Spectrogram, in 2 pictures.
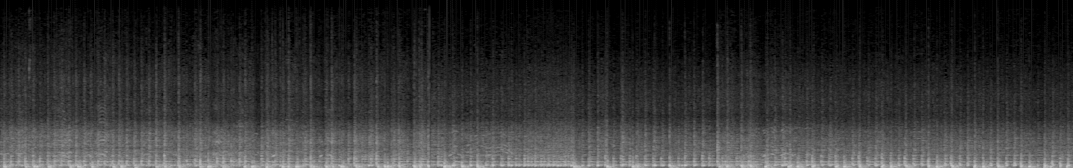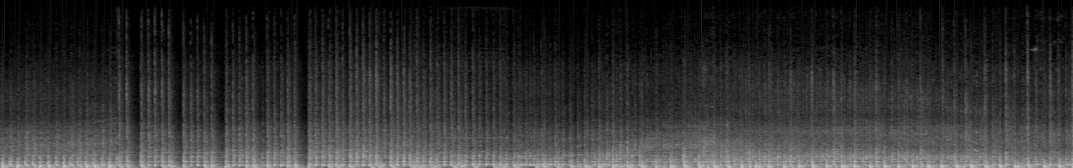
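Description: Loud, fast drumming over music, the beats running on without a break, with crowd voices underneath.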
